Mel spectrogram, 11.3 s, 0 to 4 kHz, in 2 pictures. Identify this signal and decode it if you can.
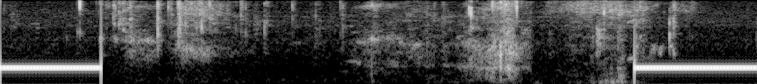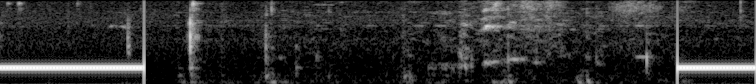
Ringback tone (North America), 440 + 480 Hz.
